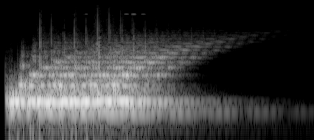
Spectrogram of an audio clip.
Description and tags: Teleport sound
Jammed notes played at once with different pitches
Recorded and processed with audacity
fx, pad, drone, sound, start-up, suspance, transformers, effect, texture, soundesign, Teleport, abstract, background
